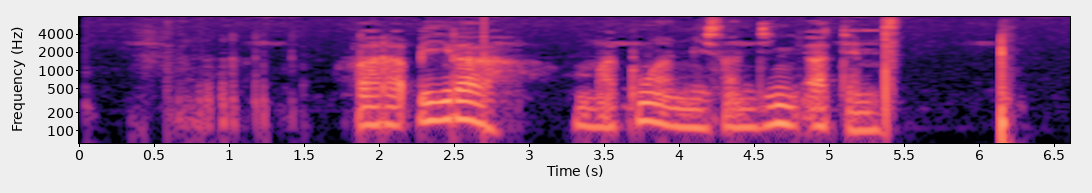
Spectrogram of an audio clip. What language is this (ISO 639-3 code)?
gba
